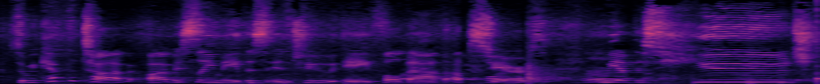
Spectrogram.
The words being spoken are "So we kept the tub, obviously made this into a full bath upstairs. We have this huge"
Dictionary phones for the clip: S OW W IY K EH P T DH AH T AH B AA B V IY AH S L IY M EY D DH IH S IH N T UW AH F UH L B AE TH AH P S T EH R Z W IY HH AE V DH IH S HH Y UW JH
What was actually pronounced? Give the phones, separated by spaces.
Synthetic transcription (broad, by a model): S OW W IY K EH P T DH AH T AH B AA B V IY AH S L IY M EY D DH IH S IH N T UW AH F UH L B AE TH AH P S T EH R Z W IY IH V DH IH S HH Y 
